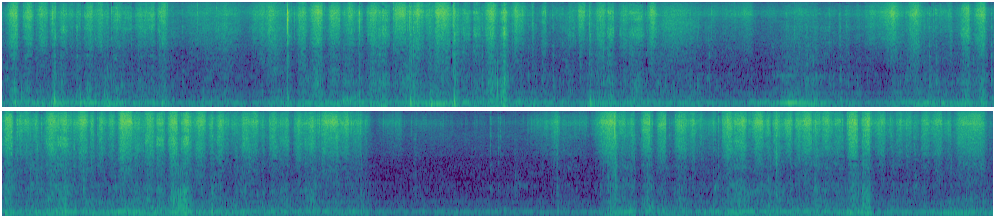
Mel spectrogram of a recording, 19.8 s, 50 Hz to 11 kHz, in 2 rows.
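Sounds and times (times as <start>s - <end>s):
pencil scratching and scribbling on paper: 0.0s - 1.7s, 2.8s - 6.6s, 9.0s - 13.5s, 15.9s - 19.8s
faint low hum: 0.0s - 19.8s.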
